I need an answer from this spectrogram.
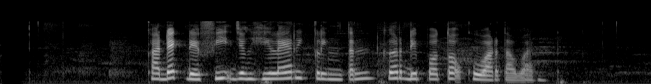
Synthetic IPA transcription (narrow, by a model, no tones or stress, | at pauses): kadɛk̚dɛfid͡ʒɨŋɦilaɾikliŋt̪ənkɨrdipɔt̪ɔkuwart̪awa̰n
